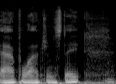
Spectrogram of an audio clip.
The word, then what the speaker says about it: Appalachian State: And that is how you say it, Appalachian State.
